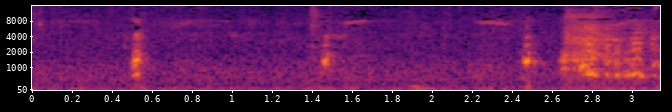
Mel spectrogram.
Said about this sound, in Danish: Altså, vi har jo faktisk... Nogle kalkuner. Hvis det ikke skal være helt løgn.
